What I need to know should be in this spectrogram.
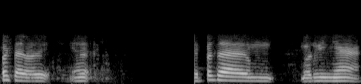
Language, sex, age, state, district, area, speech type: Tamil, male, 18-30, Tamil Nadu, Mayiladuthurai, urban, conversation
